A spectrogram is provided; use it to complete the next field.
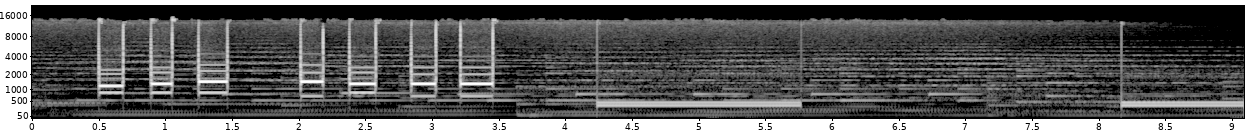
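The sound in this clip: Telephone keypad dialing tones of an outgoing call: a quick run of short, bright two-tone beeps, then longer steady ringing tones separated by pauses.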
